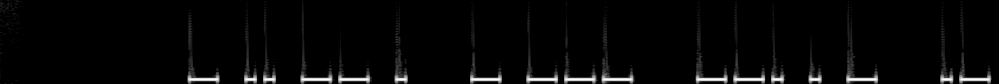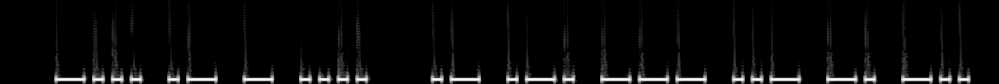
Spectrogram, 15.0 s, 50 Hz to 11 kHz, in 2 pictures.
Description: Morse code, heard as a keyed tone, about 17 wpm, 700 Hz. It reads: TIME TO GET A BATH AROUND
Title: Sentences from Top 1600 Words 17wpm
